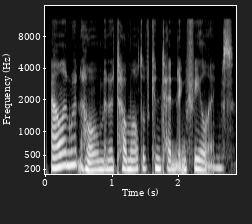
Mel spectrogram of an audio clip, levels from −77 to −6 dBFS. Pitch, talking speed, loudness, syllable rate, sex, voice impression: 215 Hz, 190 wpm, -16 LUFS, 5.2 syllables/s, female, feminine, adult-like, slightly muffled, calm, slightly kind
